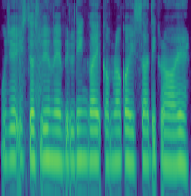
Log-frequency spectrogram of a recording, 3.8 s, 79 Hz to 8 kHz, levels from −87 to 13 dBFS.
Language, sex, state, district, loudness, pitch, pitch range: Hindi, female, Arunachal Pradesh, Lower Dibang Valley, -16 LUFS, 185 Hz, 180-190 Hz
